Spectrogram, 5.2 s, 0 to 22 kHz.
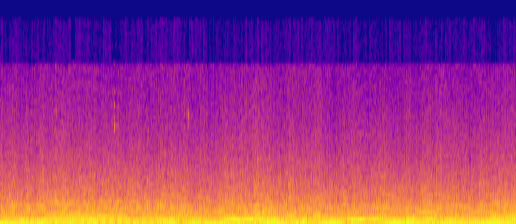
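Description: A 1974 Formula 1 car in a racing video game at the Sochi circuit, its engine droning steadily and loud throughout, pitch dipping slightly as it holds second gear through a corner.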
